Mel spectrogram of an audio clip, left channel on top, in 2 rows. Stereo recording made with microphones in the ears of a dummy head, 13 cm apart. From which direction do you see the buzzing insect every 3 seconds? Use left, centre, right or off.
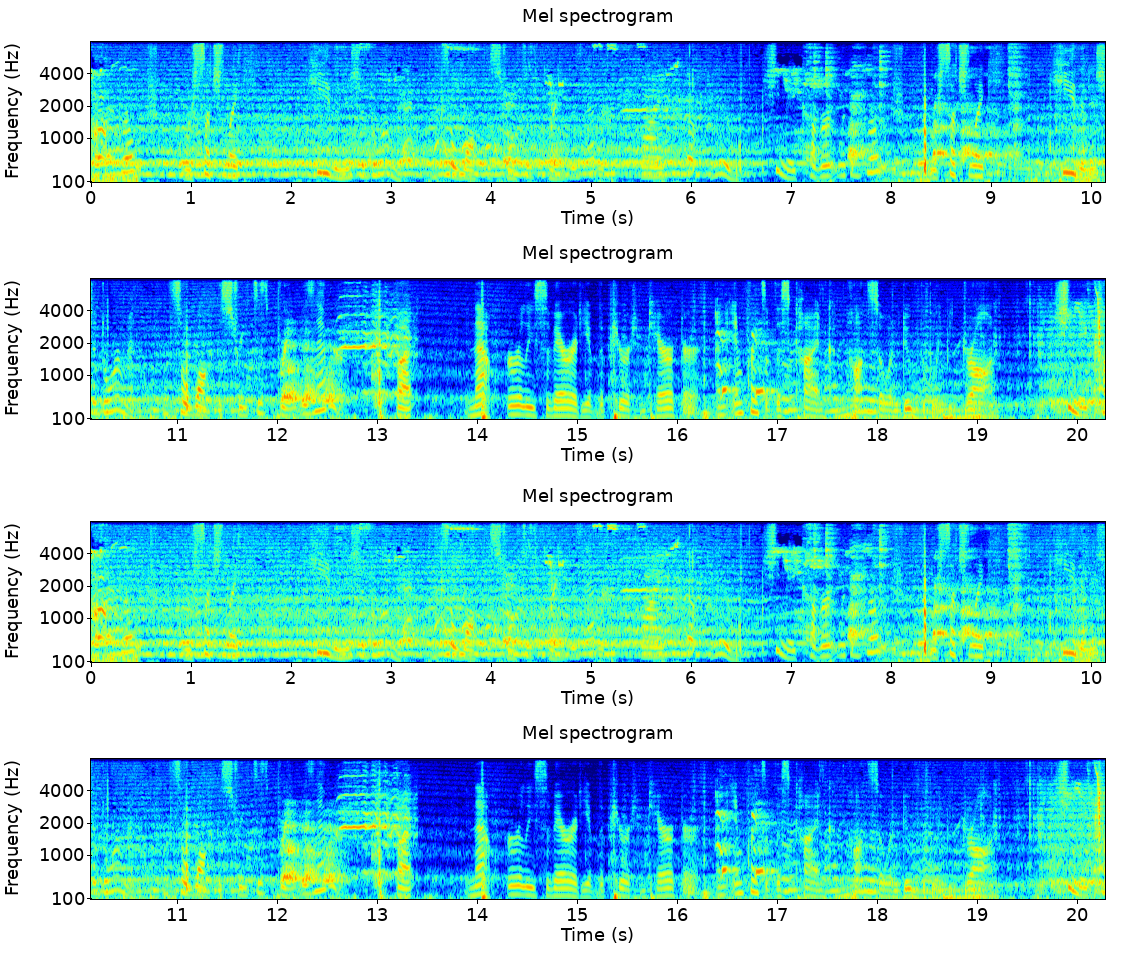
right, right, right, right, centre, centre, right.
